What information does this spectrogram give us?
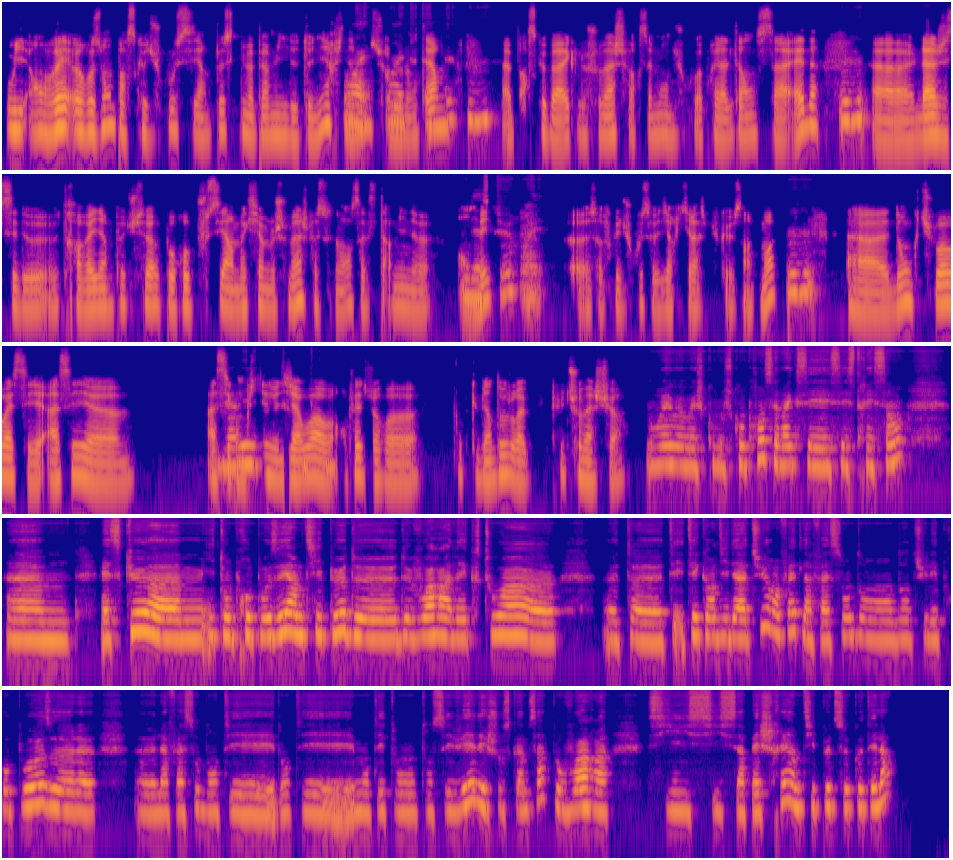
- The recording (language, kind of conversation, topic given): French, advice, Comment vous remettez-vous en question après un échec ou une rechute ?
- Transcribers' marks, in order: none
